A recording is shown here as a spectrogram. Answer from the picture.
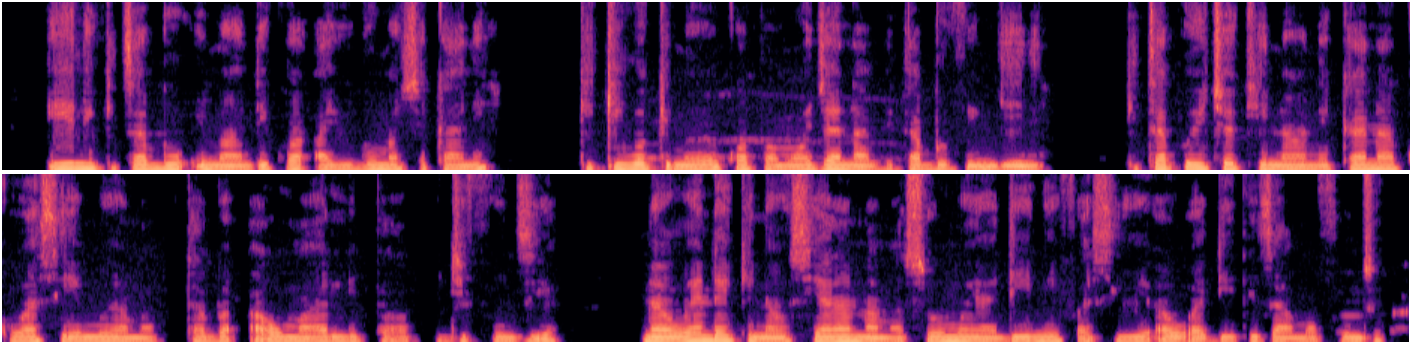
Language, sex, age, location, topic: Swahili, female, 25-35, Nakuru, education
